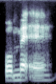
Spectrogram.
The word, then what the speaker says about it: Pome'e: Because my background is I'm Tongan. I'm from the South Pacific island of Tonga, and so it's pronounced Pome'e in Tongan.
